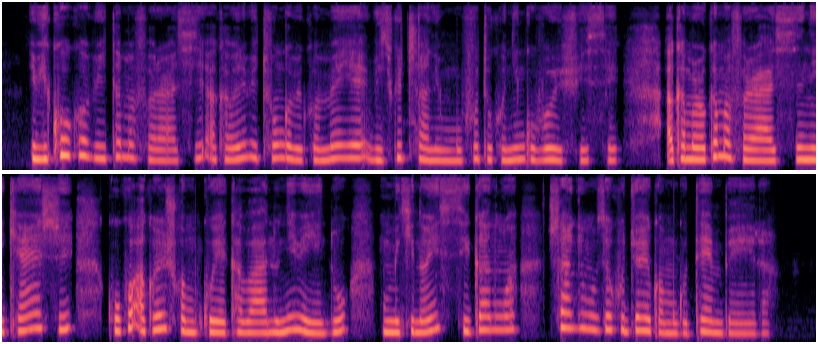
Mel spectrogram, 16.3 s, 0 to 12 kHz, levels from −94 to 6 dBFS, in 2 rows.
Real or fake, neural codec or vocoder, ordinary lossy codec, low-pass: real; none; Opus, 24 kbps; 10.8 kHz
